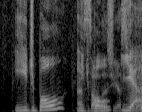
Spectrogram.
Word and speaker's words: IJBOL: So the preferred saying is now IJBOL, and it's pronounced Eejbol.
